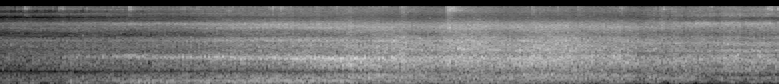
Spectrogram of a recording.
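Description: Thai State Railway Sprinter diesel multiple unit passing at speed through a station without stopping. It grows louder as it approaches and is loudest about four seconds in as the carriages go by.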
